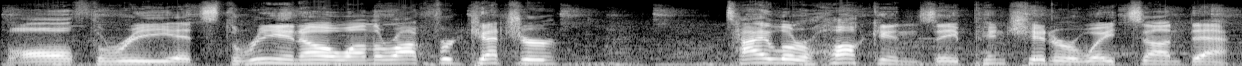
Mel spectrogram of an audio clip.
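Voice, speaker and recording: High-pitched American baseball play-by-play man. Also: a little slow, pushed and bright, faint music behind. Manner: dramatic narration in short clipped phrases. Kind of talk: live radio sports commentary.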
